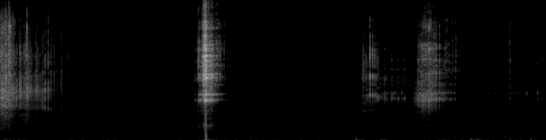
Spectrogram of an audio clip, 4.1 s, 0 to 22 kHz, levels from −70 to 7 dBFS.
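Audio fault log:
0.27 to 3.56 s, overlapping chunks. A stutter recurs at 0.27, 0.82, 1.36, 1.91, 2.46, 3.01 and 3.56 s. At each join, about 48 ms of sound plays twice. The audio was handled in 0.5 s chunks, and each new chunk began before the previous one had finished. The repeated slice adds to the spacing, so the joins fall roughly every 0.55 s. The abrupt restart at each seam makes a click.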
